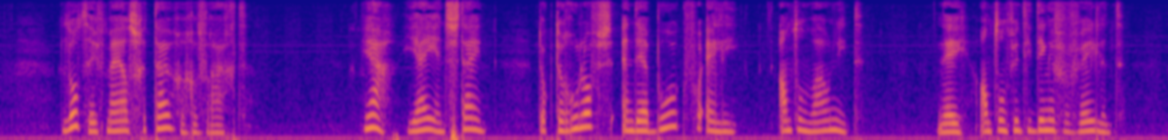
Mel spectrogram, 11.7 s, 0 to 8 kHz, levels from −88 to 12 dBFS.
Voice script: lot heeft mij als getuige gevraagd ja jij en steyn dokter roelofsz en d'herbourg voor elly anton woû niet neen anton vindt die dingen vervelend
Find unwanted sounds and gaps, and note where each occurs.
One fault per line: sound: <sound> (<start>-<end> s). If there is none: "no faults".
no faults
